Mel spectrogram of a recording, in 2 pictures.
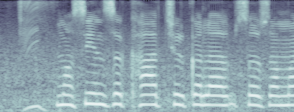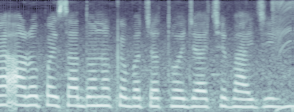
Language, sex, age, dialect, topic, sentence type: Maithili, female, 18-24, Angika, agriculture, statement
